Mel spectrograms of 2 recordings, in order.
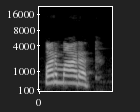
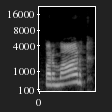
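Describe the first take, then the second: First: परमारथ said paramaarath, full r; wrong pronunciation. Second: परमार्थ said paramaarth with half r; correct pronunciation. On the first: Teacher shows the written mistake: wrong pronunciation. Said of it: "लिखा है". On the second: Teacher gives the pure form: careful pronunciation. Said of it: "शुद्ध". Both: Shown as a demonstration.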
